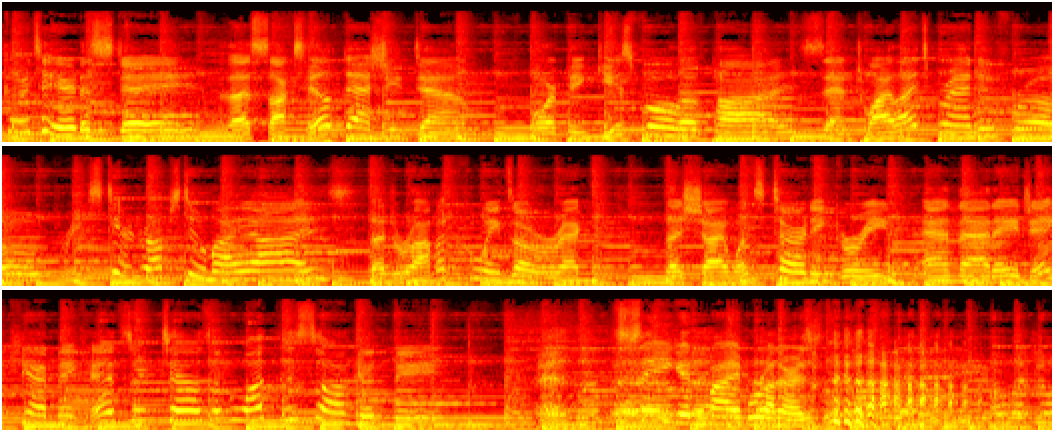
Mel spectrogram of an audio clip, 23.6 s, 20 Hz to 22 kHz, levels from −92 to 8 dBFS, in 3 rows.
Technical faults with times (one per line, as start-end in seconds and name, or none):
21.26-23.63 time-stretched section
